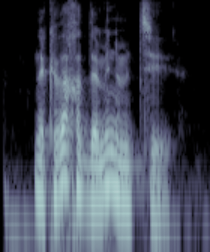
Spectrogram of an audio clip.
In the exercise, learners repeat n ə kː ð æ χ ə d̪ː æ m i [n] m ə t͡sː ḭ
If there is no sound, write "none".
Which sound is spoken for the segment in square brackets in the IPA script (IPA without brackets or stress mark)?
n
